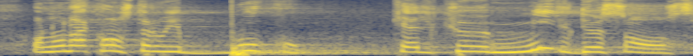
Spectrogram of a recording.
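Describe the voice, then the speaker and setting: A woman with a high pitch talks very slowly, with ordinary pitch variation. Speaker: conference speaker, medical educator. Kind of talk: conference talk.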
